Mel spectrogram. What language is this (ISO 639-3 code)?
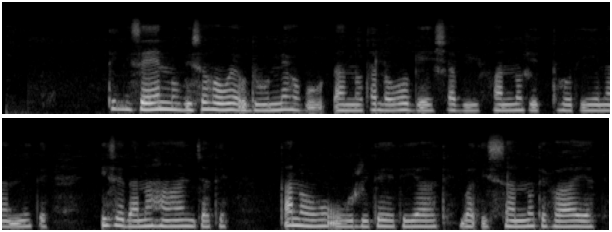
sid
